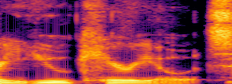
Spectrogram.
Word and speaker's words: eukaryote: in the sunflower are eukaryotes. And eu rhymes with do.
